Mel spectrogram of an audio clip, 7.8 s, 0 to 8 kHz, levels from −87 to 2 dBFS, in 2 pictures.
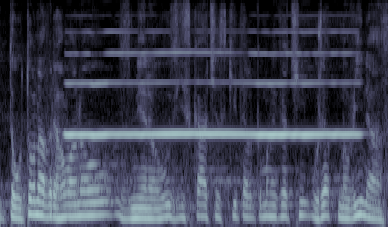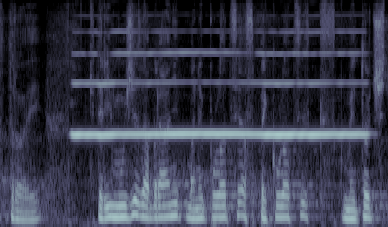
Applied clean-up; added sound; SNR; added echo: none; Wind instrument, woodwind instrument; -1 dB; none.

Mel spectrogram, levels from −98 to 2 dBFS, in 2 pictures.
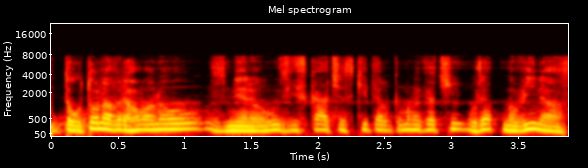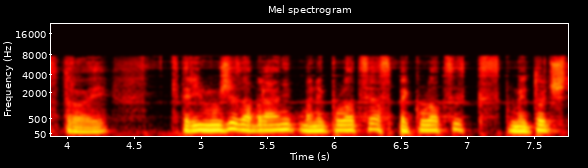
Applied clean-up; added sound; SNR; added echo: neural mask model DeepFilterNet 3.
